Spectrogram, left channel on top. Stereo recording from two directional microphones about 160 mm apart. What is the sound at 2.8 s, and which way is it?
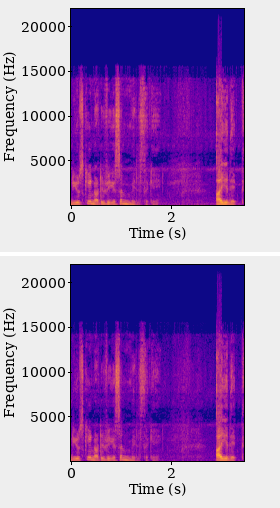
Speech, 50° right (ahead or behind).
